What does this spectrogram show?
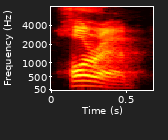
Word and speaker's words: Horeb: Possibly Horeb on the ancient map. That's how you pronounce it.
